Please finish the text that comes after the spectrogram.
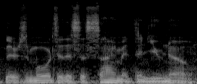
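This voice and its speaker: A man's voice: very deep voice, a little fast, warm tone, a little hiss or hum. A man playing a stern, sceptical senior spy chief in an audio drama, curt and dismissive.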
